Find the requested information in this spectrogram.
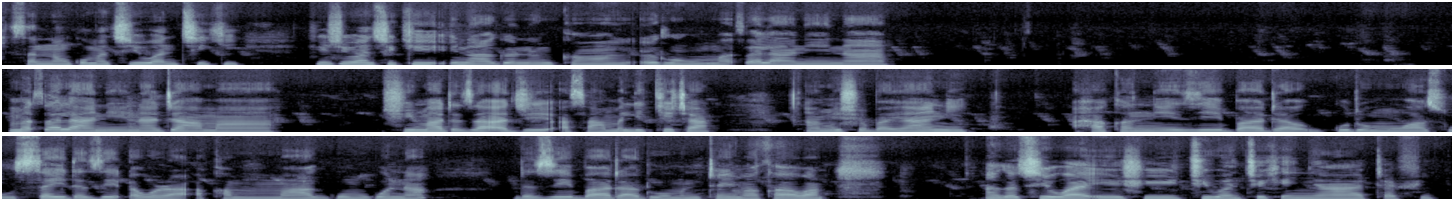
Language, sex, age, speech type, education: Hausa, female, 15-29, spontaneous, tertiary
